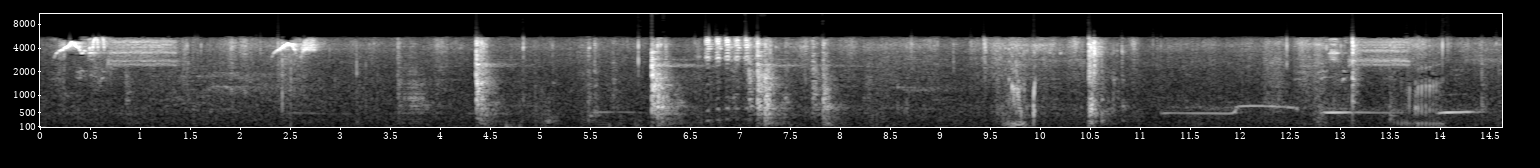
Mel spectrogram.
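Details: Goats shown in daily machismo displays give short bleats amid sharp knocks and clatters, with level whistle-like tones near the end against steady background noise.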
